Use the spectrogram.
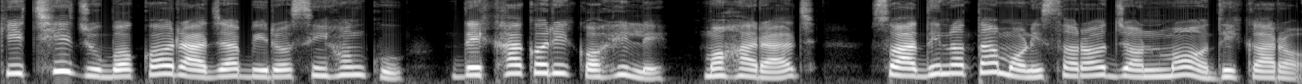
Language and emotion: Odia, neutral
